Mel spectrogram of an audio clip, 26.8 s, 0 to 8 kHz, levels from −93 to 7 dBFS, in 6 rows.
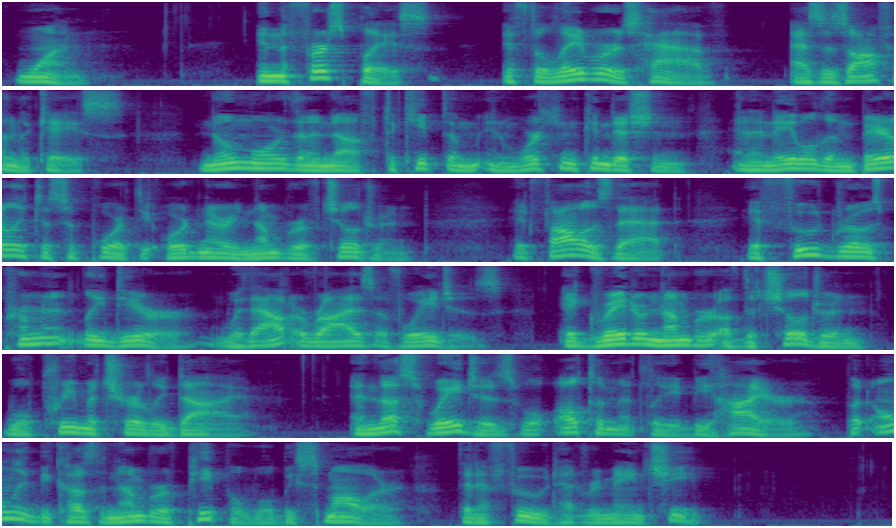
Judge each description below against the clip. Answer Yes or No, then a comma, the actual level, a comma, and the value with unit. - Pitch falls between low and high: No, low, 110 Hz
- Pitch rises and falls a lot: Yes, wide, 5.7 semitones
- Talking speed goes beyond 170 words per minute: Yes, average, 180 wpm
